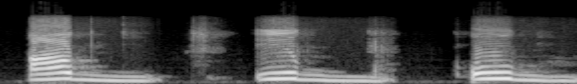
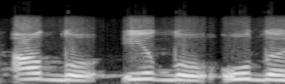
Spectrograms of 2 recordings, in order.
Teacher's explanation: ضاد کو ساکن کرتے ہوئے آواز کو اس کے مخرج میں مضبوطی سے بند کرنا ہے یعنی رکھنا ہے، اس کو قلقلہ نہیں کرنا، اد اد اد نہیں پڑھنا، اب اب اب۔ جہاں سے ضاد کی ادائیگی ہے وہاں پہ جا کے آواز کو بھر دینا ہے یعنی موٹا کر کے ادا کرنا ہے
